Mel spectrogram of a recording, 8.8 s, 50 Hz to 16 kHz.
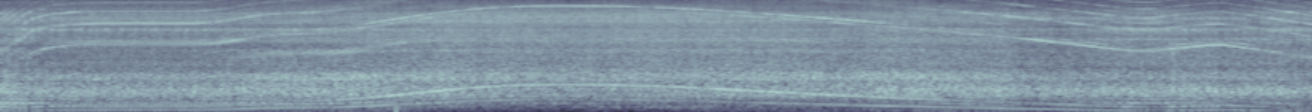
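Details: Harbor Freight Chicago Electric 7-inch 10-amp digital variable-speed polisher/sander #62297, 1000–3500 rpm: clean motor whine climbing, holding, dropping and rising with speed changes; no grinding, motor runs fine.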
